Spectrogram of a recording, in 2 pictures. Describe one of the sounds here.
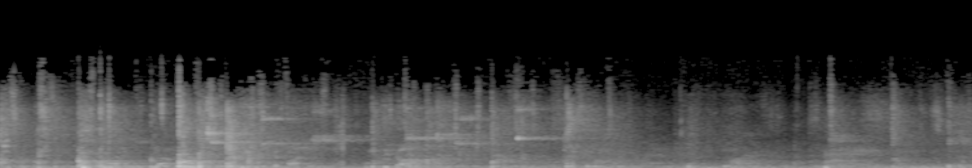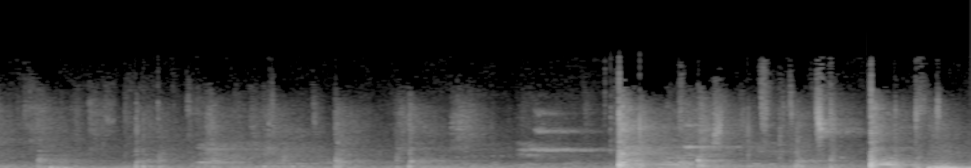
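Tennis rackets strike a ball with sharp pops that echo through a large hall.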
